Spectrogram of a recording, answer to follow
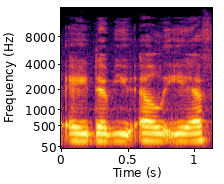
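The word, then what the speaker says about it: aleph: of the alfet the alfed a wlef is how it's pronounced but it's a l e p h or a l e f a is the vital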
